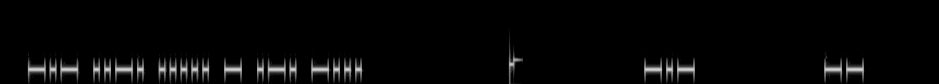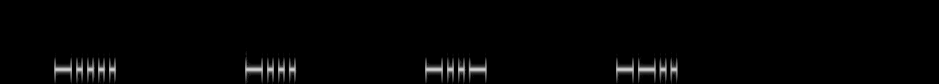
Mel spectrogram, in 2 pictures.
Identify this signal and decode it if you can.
Morse code, heard as a keyed tone, about 23 wpm, spaced as for 10 wpm, 700 Hz. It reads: KF5TRB KM6BXZ
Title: USA Call Signs - 6 Characters - 8x Character Spacing - 22wpm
